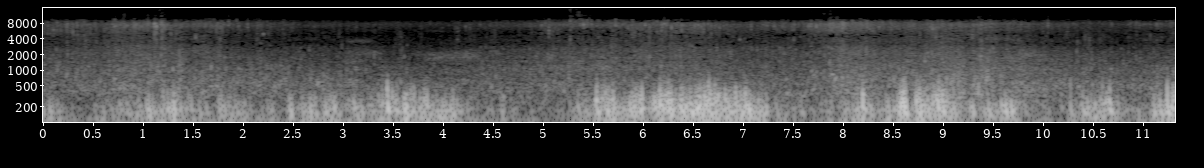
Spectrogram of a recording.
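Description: Small waves lap and splash against rocks along the shore.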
